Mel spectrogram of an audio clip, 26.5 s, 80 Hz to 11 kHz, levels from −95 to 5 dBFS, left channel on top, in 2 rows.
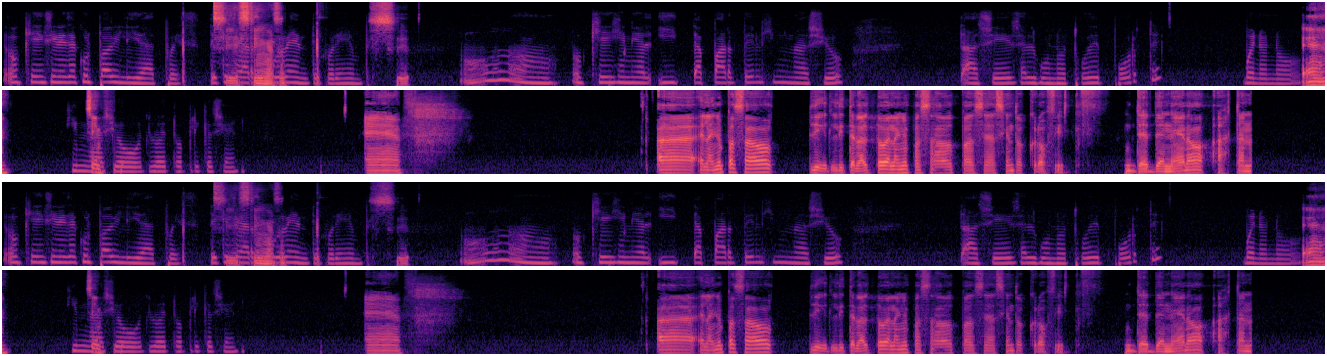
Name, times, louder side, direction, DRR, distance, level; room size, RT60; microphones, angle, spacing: voice 1, 0.0-3.7 4.6-8.9 9.6-11.6 12.4-13.0 13.9-15.6, left 1 dB, 30° left, 1.6 m, -43 dB
voice 2, 2.1-2.8 3.7-4.1 13.0-13.3 14.1-14.2 16.8-17.8 19.8-20.9 21.3-24.2 24.5-25.7, left 8 dB, 55° left, 0.6 m, -29 dB
open air
head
